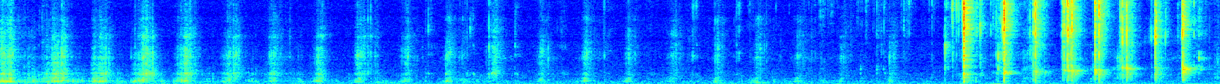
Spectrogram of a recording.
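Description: Close-up chewing of panipuri with soft wet crunches about twice a second. Near the end comes a louder run of sharp, crisp crackling from a fried puri shell.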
